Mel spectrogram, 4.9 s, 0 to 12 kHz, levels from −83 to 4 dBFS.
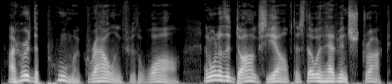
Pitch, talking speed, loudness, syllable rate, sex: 120 Hz, 245 wpm, -18 LUFS, 5.4 syllables/s, male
